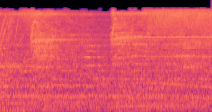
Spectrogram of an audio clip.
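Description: Experimental synthesizer noise music: a dense hissing drone with high, squealing tones that slide in pitch, and a steady high tone that sets in about a second in.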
